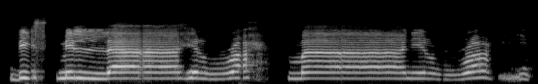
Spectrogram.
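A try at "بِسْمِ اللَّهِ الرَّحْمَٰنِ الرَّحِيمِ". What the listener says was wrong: इसको three counts नहीं करना। मां को मां ही रखने है। टू counts.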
